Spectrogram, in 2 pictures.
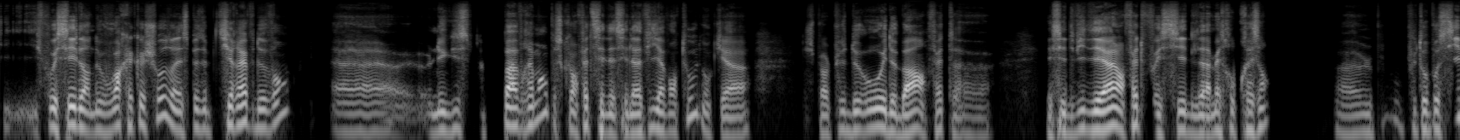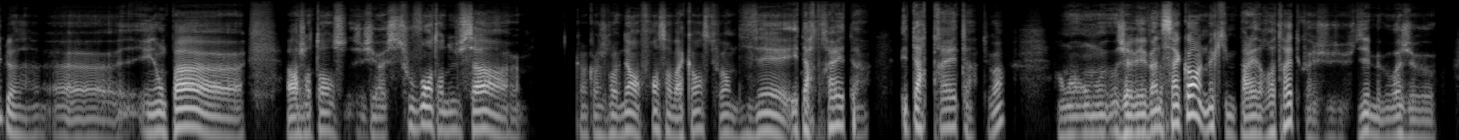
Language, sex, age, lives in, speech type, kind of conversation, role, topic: French, male, 45-49, Portugal, conversation, unstructured, none, Comment imagines-tu ta vie idéale dans le futur ?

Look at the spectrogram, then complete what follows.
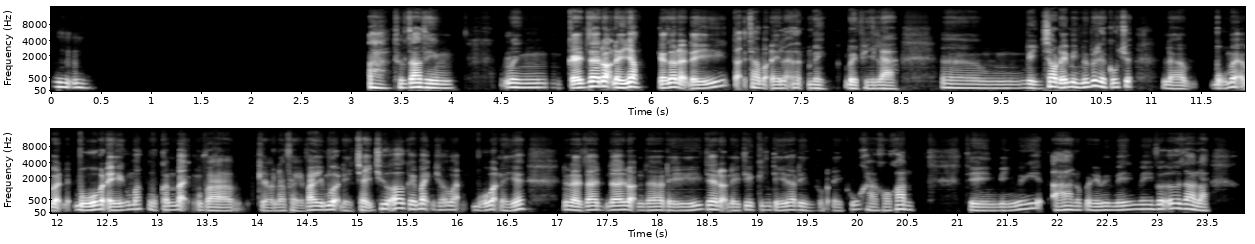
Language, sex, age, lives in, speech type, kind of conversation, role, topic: Vietnamese, male, 18-19, Vietnam, conversation, advice, user, Làm thế nào để liên lạc lại với bạn cũ sau một thời gian mất liên lạc và nối lại mối quan hệ?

